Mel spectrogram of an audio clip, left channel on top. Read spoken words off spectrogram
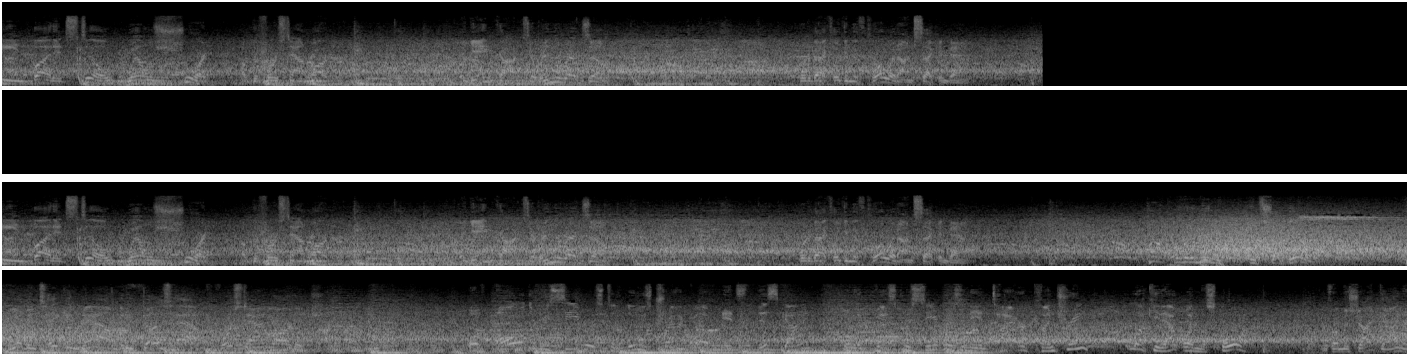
but it's still well short of the first down marker. The Gamecocks are in the red zone. Quarterback looking to throw it on second down. Pump over the middle. It's Shabira. He'll be taken down, but he does have first down yardage. Of all the receivers to lose track of, it's this guy, one of the best receivers in the entire country. Lucky that wasn't a score. And from the shotgun,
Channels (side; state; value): left; drops out; at 10.5 s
